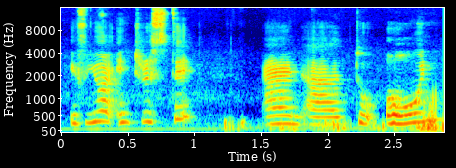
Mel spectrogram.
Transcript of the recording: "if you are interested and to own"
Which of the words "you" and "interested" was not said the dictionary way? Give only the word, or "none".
none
